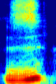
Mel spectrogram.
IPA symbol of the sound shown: z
